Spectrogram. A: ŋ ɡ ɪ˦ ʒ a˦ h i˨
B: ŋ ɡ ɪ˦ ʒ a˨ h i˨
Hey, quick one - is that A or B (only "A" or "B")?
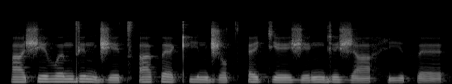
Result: B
